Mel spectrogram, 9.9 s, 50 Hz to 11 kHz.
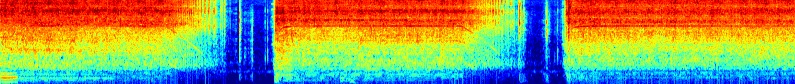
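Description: Power tool, likely an impact driver or drill, removing bolts from the door of a 1996 Honda Odyssey during a power window motor replacement; loud continuous whirring broken by two short pauses.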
